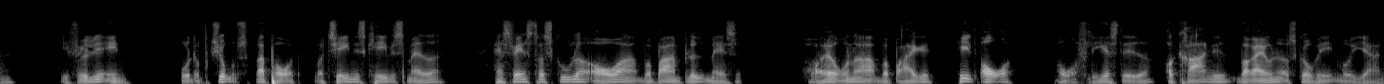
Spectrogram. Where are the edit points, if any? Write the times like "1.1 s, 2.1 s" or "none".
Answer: none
